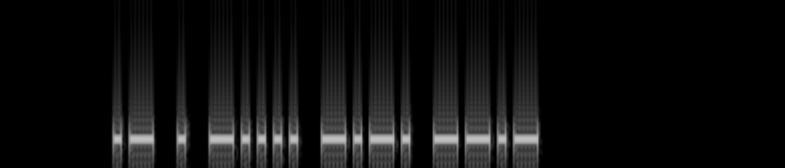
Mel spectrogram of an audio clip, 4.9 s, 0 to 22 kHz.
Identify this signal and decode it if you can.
Morse code, heard as a keyed tone, about 25 wpm, 700 Hz. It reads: AE6CQ
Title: Speed Racing - USA 2x2 Call Signs 20wpm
